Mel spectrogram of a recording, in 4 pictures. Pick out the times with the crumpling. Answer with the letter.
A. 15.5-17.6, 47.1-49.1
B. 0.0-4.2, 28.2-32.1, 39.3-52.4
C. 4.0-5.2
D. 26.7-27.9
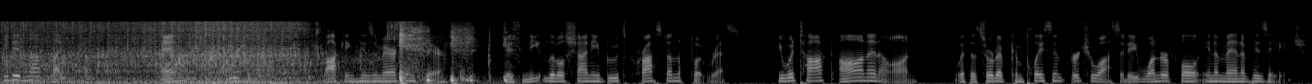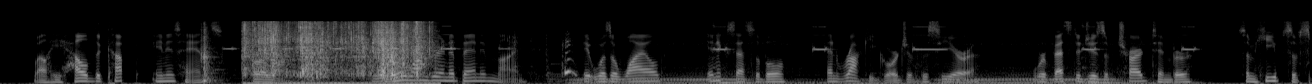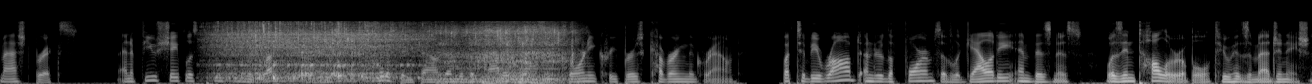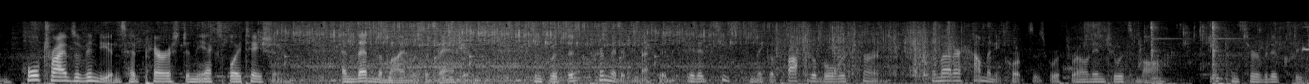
A.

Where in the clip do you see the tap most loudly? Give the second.
29 s.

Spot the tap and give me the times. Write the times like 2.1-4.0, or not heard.
0.0-4.2, 28.2-32.1, 39.3-52.4.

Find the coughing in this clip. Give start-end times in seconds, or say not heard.
4.0-5.2.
